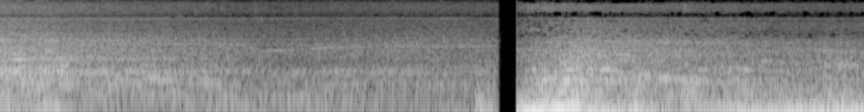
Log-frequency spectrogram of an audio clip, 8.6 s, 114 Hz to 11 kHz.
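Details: BMW E34 with M50 engine revived after 15 years outside, running after a broken hose was taped: after a brief quiet spell it picks up strongly, deep note climbing cleanly on the revs and settling evenly; normal running and revving.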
